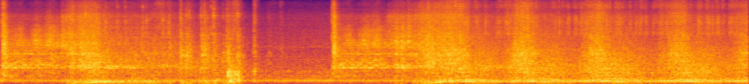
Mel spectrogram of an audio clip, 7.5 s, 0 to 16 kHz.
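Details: Lifted bullnose Ford carbureted V8 truck, first start after sitting almost 4 years, carburetor just cleaned and rebuilt: cranking, brief stumble, then catches into a lumpy but steady idle with low rhythmic burble; normal start and idle.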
